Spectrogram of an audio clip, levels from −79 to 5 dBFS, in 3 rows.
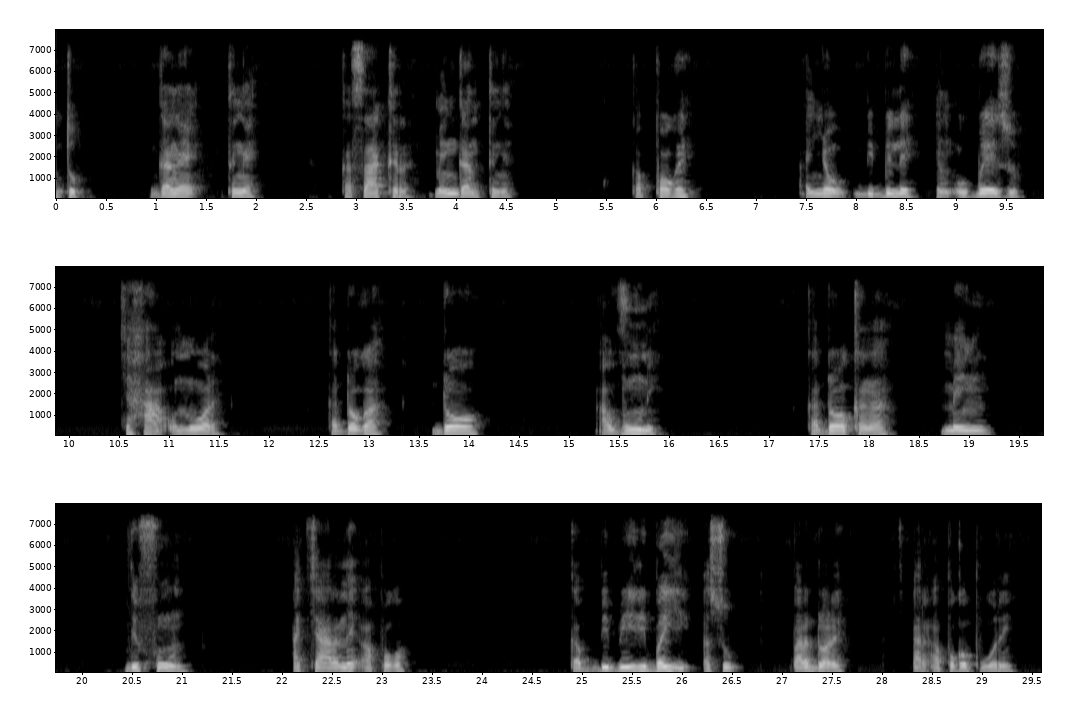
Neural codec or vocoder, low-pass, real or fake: vocoder, 44.1 kHz, 128 mel bands, Pupu-Vocoder; 7.2 kHz; fake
